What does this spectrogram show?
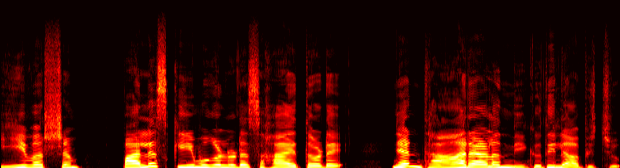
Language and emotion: Malayalam, happy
